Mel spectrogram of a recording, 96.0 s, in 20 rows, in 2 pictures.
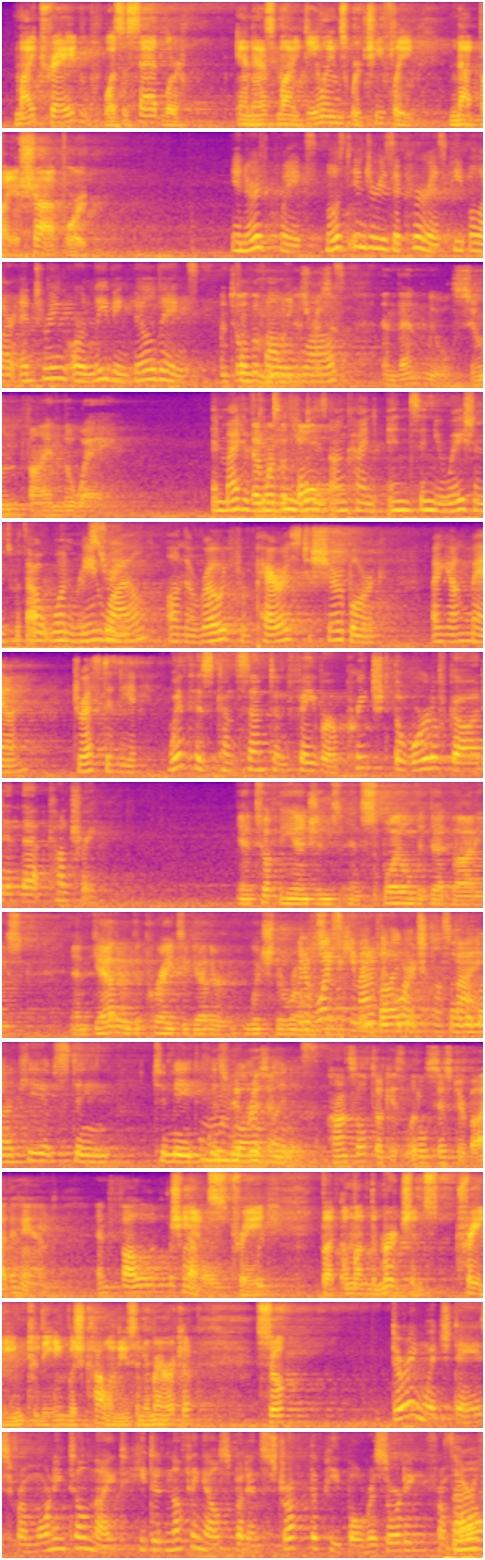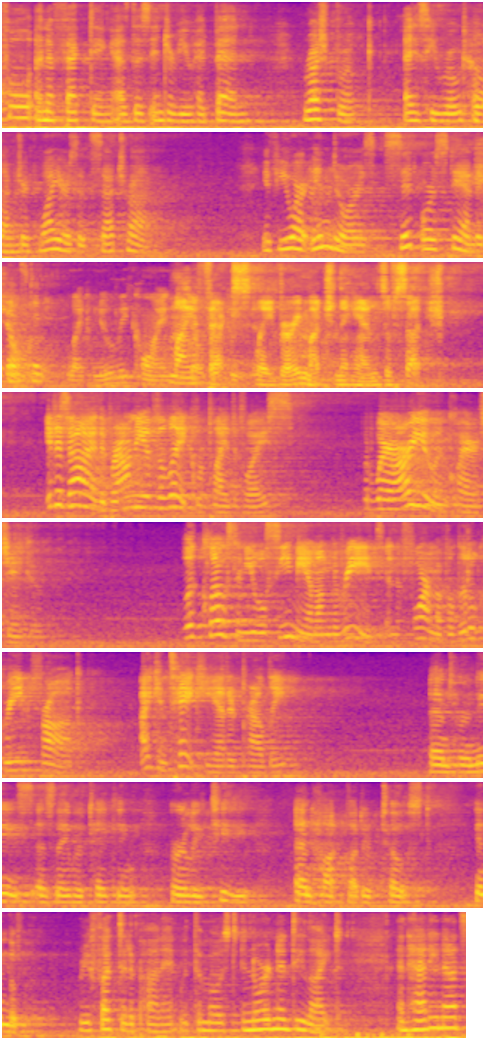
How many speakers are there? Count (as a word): nine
